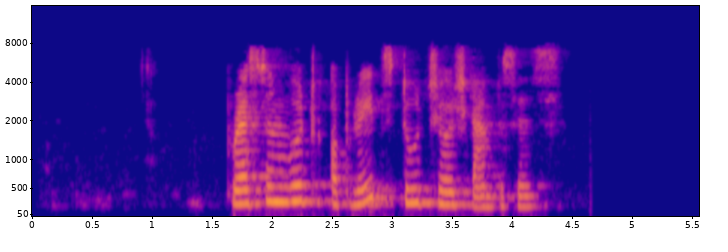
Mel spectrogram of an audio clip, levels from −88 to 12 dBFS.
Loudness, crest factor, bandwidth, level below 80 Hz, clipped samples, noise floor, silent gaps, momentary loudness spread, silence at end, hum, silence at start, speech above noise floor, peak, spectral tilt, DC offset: -22 LUFS; 22 dB; 8 kHz; -68 dBFS; under 0.1%; -65 dBFS; none; 14 LU; 1.2 s; none; 1.65 s; 43 dB; -4 dBFS; -3.5 dB/octave; under 0.1%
